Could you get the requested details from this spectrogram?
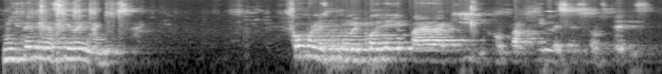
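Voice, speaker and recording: Earnest preacher in an echoey hall. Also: male voice, high voice, steady tone, a little mellow, recorded from a distance, a little hiss or hum. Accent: Mexican Spanish. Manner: earnest storytelling, slow emphatic phrases. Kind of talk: sermon with personal testimony. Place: church hall.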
